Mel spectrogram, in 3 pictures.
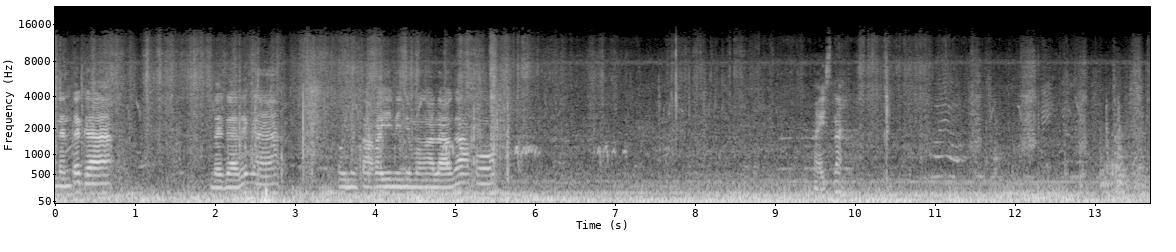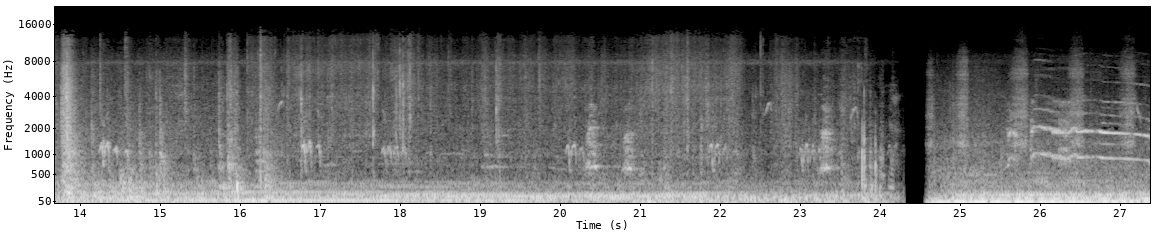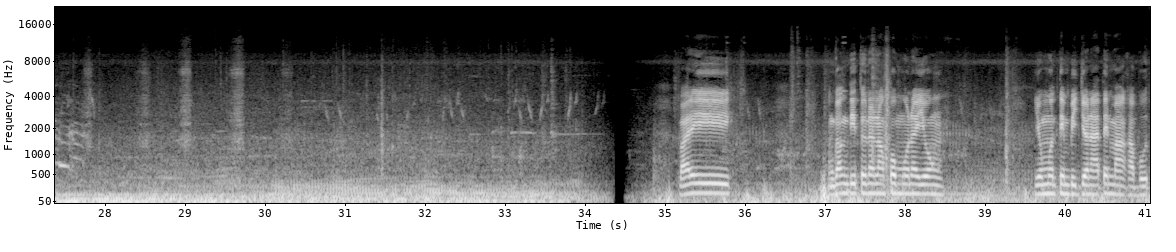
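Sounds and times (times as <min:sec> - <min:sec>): steady low rumble: 0:00.0 - 0:41.0
rooster crowing: 0:25.5 - 0:28.0, 0:32.8 - 0:34.2.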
